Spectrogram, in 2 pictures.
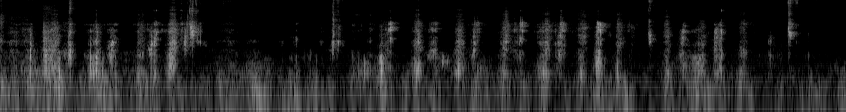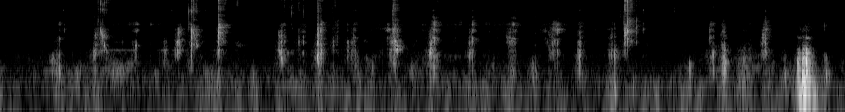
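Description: Close-miked eating: crisp crunching bites of a cucumber slice in the first couple of seconds, then wet chewing and smacking of chicken biryani eaten by hand. A single loud dull thump comes near the end.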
